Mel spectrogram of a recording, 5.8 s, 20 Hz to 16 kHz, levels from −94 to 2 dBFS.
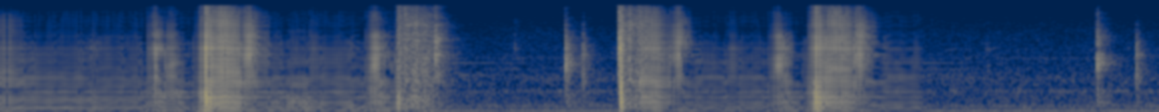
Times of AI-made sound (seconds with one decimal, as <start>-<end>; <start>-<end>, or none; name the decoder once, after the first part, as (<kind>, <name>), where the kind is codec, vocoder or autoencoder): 0.0-2.0 (vocoder, BigVGAN v2); 3.2-4.6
